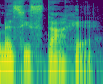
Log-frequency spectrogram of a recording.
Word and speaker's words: mestizaje: Explain the term mestizaje. – Okay. – Or mestizaje, I was saying it incorrectly.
